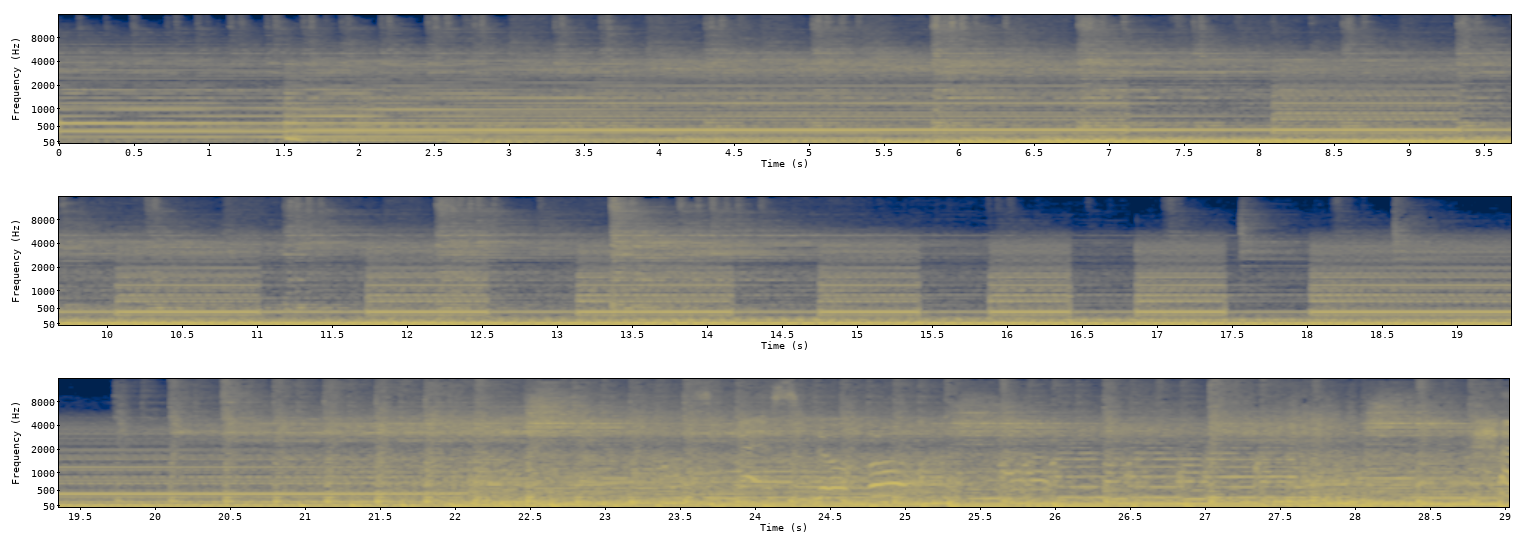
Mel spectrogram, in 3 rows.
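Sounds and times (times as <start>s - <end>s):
punk rock band playing: 0.0s - 15.4s, 19.7s - 29.0s
distorted electric guitar: 0.0s - 29.0s.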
